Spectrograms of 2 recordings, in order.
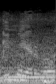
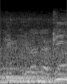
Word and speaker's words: Guillermo: one Justin at Josh sa Spanish pag dalawang l y ambassador yung bambo So yung guilermo hindi siya Guillermo guero guero area so paanung wallet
